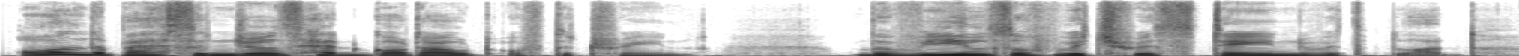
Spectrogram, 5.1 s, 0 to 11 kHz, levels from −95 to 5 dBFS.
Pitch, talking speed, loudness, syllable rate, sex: 210 Hz, 200 wpm, -16 LUFS, 4.9 syllables/s, female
